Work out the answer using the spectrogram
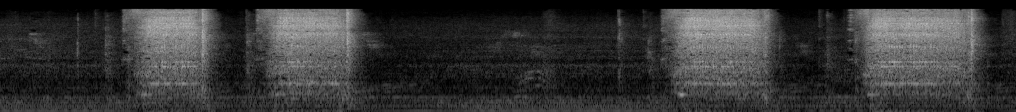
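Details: Overlock sewing machine that dies when the pedal is pressed fast, with a smell reported: short bursts of fast buzzing stitching cut out abruptly between presses; seldom used, old thickened oil makes it stick, fix is replacing the oil.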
